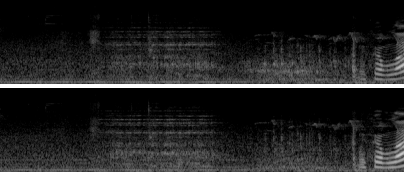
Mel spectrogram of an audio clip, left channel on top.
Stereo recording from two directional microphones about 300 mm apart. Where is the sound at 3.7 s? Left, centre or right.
Centre.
